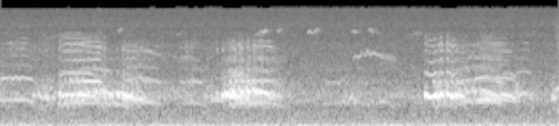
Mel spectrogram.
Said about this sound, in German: Das sind die Kraniche, die jetzt mit ihrem Zug Richtung Süden beginnen. Im unteren Odertal beginnt heute die Kranichwoche. Sie machen dort nämlich Rast sozusagen auf ihrem Weg. Sie haben ihre Schlafplätze dort.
